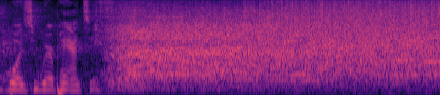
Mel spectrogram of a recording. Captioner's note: laughter; cheers and applause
